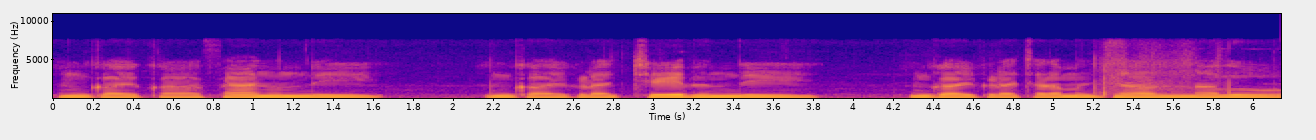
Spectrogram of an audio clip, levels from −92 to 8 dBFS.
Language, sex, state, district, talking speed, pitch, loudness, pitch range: Telugu, male, Andhra Pradesh, Annamaya, 135 wpm, 155 Hz, -17 LUFS, 150-160 Hz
